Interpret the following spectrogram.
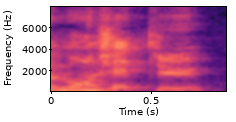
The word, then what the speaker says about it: mangeais: Attention à la phonétique, GE se prononce J.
